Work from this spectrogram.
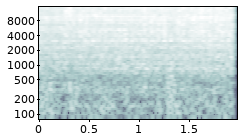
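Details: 4.3L Vortec V6 after new oil pan gasket: deep, smooth, even idle with steady low rumble, no knocks, ticks or misses; running healthy.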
